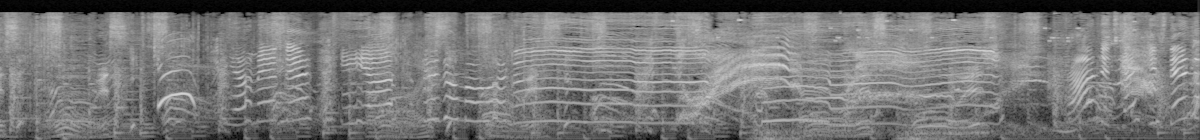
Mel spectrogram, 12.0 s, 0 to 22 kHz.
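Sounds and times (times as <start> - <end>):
background music: 0.0 - 12.0
high voices shouting together: 4.7 - 12.0.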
